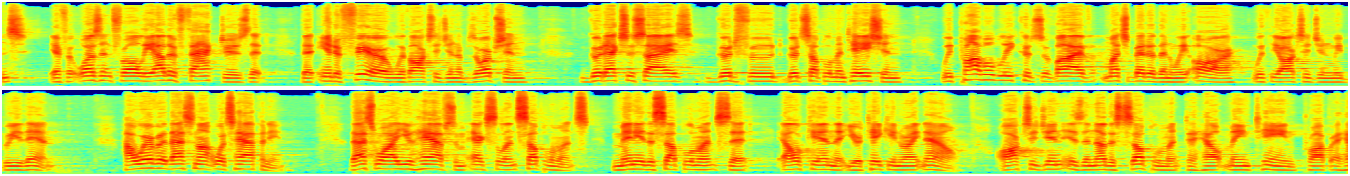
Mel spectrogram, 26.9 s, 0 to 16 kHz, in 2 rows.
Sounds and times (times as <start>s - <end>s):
Speech: 0.0s - 14.1s, 14.7s - 16.4s, 17.0s - 26.9s.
